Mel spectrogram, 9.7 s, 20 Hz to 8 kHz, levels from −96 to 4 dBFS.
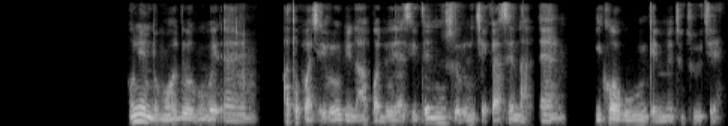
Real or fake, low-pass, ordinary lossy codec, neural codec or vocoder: fake; 7.2 kHz; AAC, 32 kbps; codec, 44.1 kHz, 2.6 kbps, SNAC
